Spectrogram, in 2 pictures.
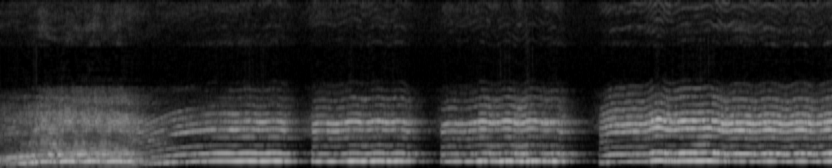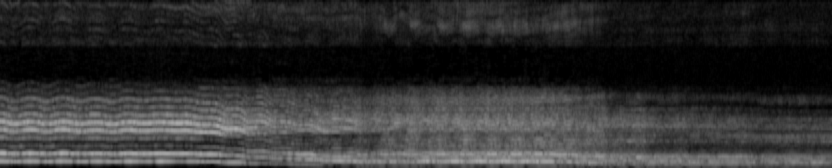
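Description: A tenor sings an exercise on a high F sharp above high C. He slides up an octave to the F sharp about a second in, sounds it as three short notes, holds it for about three and a half seconds, then comes down in steps with a wavering vibrato.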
